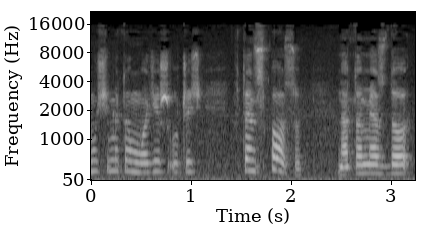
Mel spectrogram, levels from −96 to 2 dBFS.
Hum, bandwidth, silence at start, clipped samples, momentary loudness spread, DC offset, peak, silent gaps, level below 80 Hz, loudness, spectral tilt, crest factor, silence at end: none; 16 kHz; 0 s; under 0.1%; 11 LU; under 0.1%; -16 dBFS; none; -56 dBFS; -31 LUFS; -1 dB/octave; 18 dB; 0 s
